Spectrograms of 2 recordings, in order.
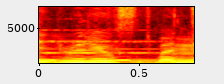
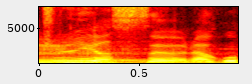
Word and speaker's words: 율리우스: 율리스 원래 이제 율리우스지만 줄리어스라고 발음을 한다면 이제 줄라이라고 해서 그게 나와 있고 그리고 카이사르가 약간 황제 칭호처럼 주어지기 시작을 해요.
